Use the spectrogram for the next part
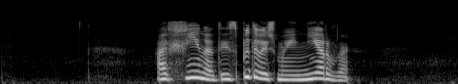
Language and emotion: Russian, angry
